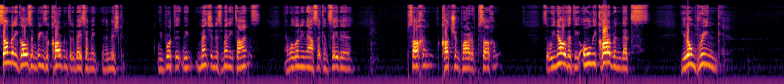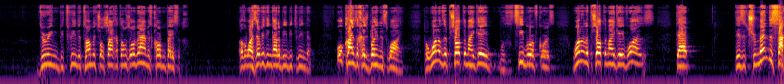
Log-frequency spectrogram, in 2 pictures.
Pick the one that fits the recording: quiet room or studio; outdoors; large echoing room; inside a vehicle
large echoing room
